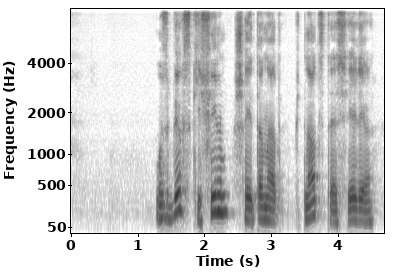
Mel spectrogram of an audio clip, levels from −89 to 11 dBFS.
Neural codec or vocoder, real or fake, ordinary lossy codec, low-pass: codec, 16 kHz, 8 kbps, FunCodec, trained on LibriTTS, 25 frames a second; fake; none; none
